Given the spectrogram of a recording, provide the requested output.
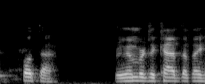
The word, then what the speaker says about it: jota: Again, like a cat hissing. Jota.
